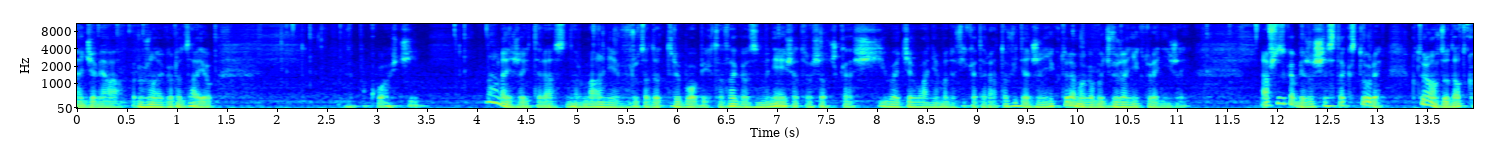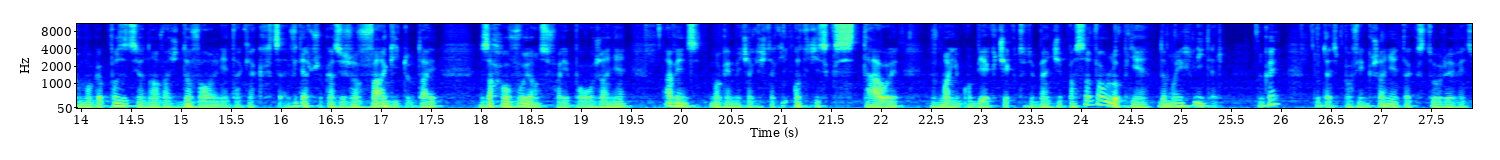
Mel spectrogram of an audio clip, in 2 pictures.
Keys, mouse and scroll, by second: 0.1-2.2 drag, 0.6-4.2 middle drag, 4.2 Tab, 4.8 Tab, 6.9-8.8 drag, 10.3-13.8 middle drag, 13.8-15.4 right drag, 14.2 r, 16.6-18.5 drag, 16.8 g, 20.6-23.1 middle drag, 22.1 r, 24.3-26.2 drag, 24.8 s, 26.8 s.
